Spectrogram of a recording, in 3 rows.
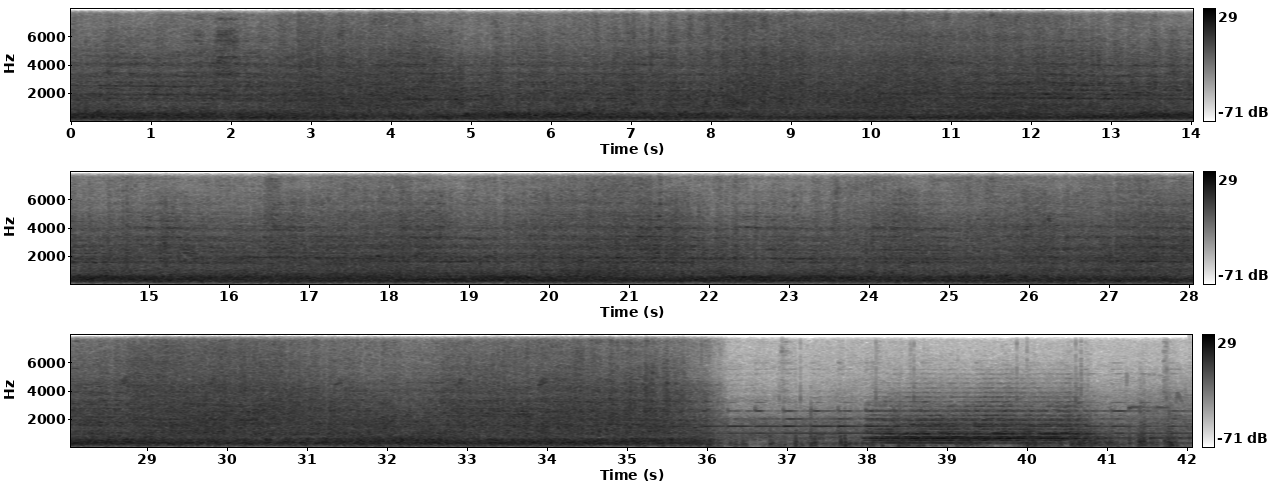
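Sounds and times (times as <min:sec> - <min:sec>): freight cars rolling on rails: 0:00.0 - 0:42.0
locomotive horn: 0:38.0 - 0:41.9.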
